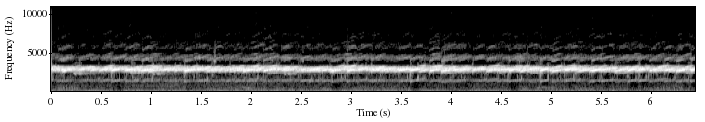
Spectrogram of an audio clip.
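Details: Night chorus of numerous spring peepers at a frogpond early in the year: piercing, tightly overlapping peeps form a continuous shrill drone throughout, with no other clear sounds.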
